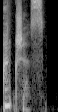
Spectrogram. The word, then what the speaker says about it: anxious: The noun anxiety, A-N-X-I-E-T-Y, and the adjective anxious, A-N-X-I-O-U-S, can be difficult for English language learners. The trick is that the X is pronounced as a Z in anxiety, and the X is pronounced as a SH, sh, sound in the word anxious, anxiety and anxious.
